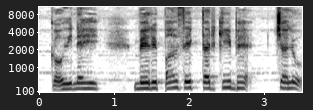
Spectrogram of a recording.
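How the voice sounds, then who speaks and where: A female-sounding, cartoonish character voice, fairly high-pitched for a woman. It moves at a fairly slow pace over faint background music. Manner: commanding.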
